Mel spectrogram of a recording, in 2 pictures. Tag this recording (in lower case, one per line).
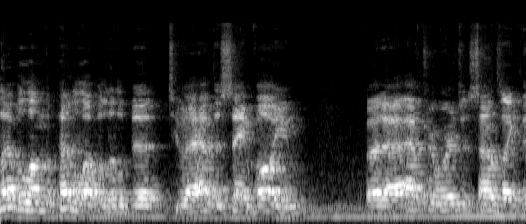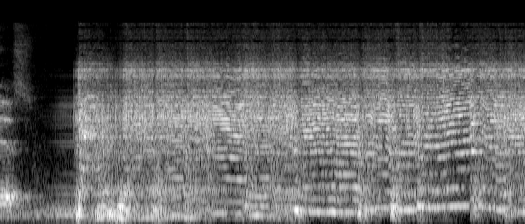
strum
music
guitar
electric guitar
bass guitar
musical instrument
speech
